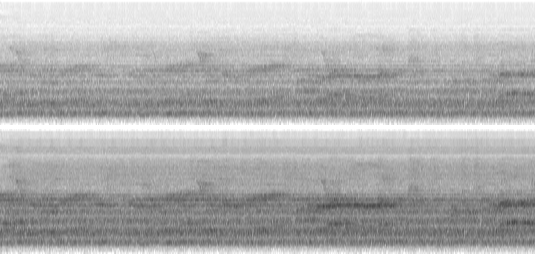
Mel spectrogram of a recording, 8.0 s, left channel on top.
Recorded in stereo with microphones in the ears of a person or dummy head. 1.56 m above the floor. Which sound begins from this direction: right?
Running water, at 0.0 s.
